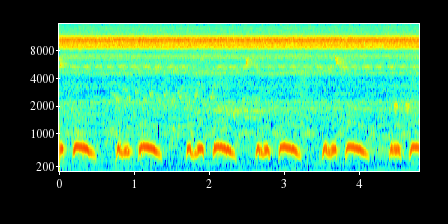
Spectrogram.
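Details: Decoy spotted dove calling steadily while trapping with a new bird and trap: five evenly spaced low coo phrases, each a short clipped note followed by a longer arched coo, about one per second, over a constant high hum.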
